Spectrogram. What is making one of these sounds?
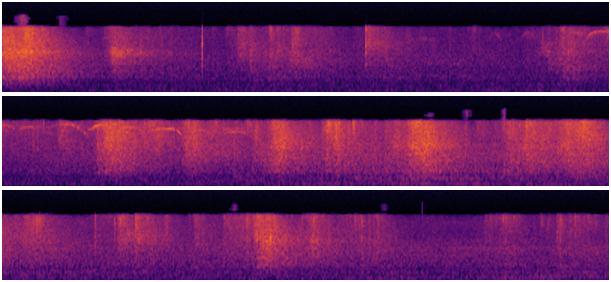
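Footsteps shuffle and scrape on stone.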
